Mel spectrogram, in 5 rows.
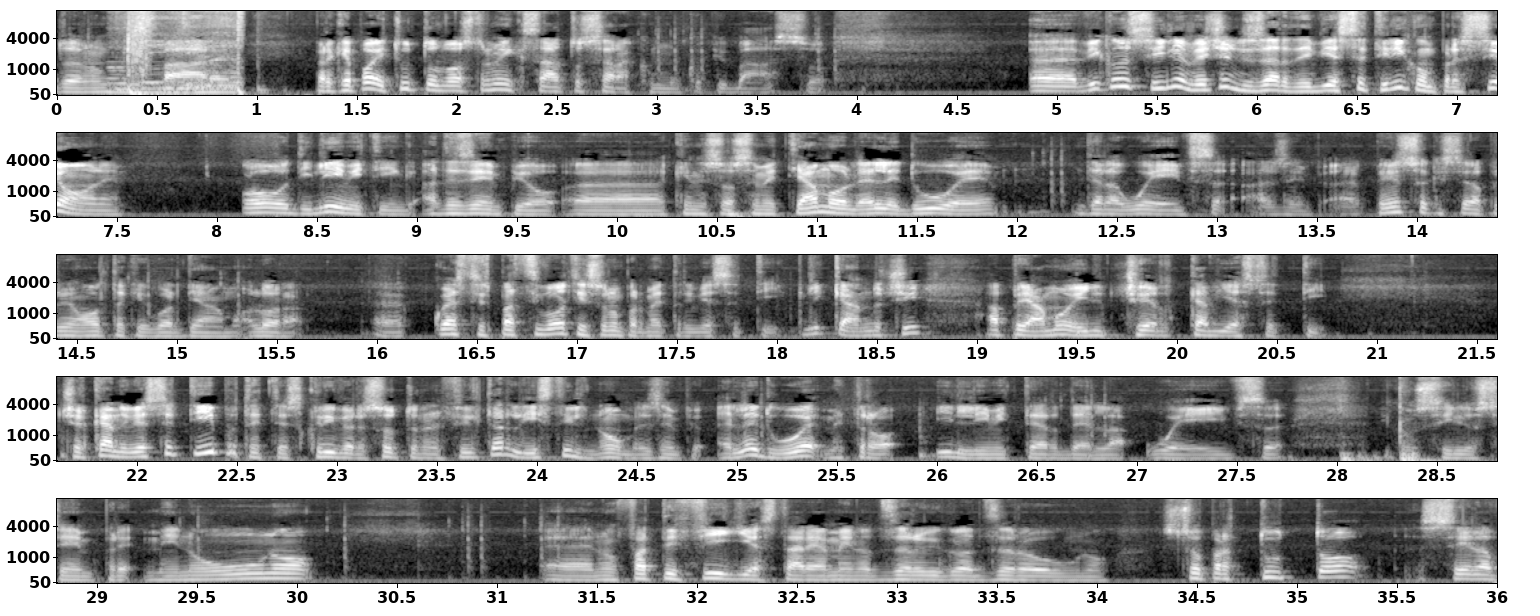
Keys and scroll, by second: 28.3 Return.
